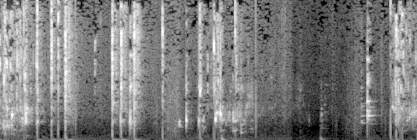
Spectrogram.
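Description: Bourbon is poured into a large pitcher of strained mint syrup, with irregular wet drips and small splashes that fade toward a brief quiet near the end before a few more drops.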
